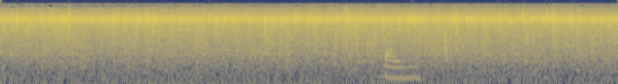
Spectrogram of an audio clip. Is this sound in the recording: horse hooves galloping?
no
